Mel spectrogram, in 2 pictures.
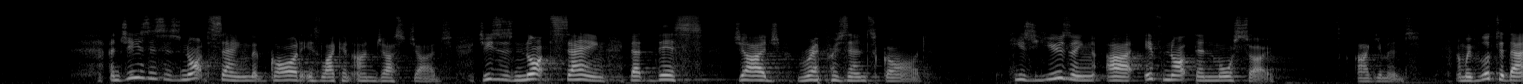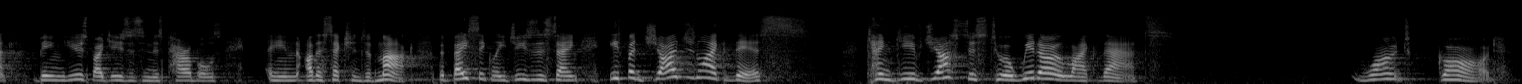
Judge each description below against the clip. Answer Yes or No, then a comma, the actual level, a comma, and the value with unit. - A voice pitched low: No, high, 195 Hz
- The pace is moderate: No, slow, 130 wpm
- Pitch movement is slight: No, average, 4.4 semitones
